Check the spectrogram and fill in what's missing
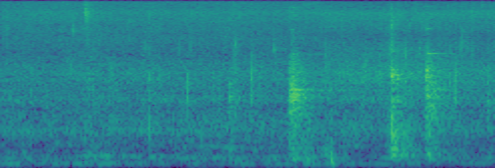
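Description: Spices with chili, garlic and onion sautéing in a pan for a traditional village-style vegetable dish, a steady soft sizzle with a few brief stirring scrapes and clicks, close and moderately quiet, no talking.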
